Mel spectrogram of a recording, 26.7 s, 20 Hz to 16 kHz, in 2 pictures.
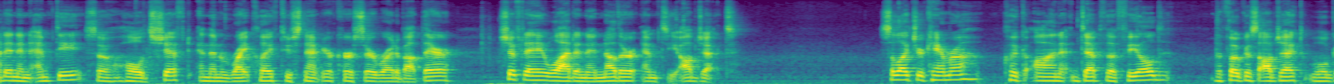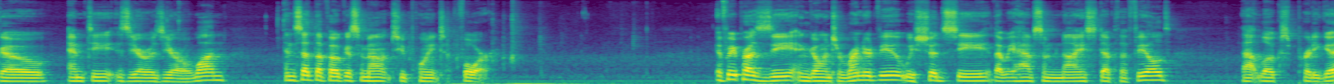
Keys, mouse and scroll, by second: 2.2 shift+right click, 4.9 shift+a, 7.4 scroll down 1, 8.9 click, 10.8 click, 12.2-24.6 drag, 18.5 Return, 19.8-20.8 scroll up 2, 20.8 z, 26.5 z.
